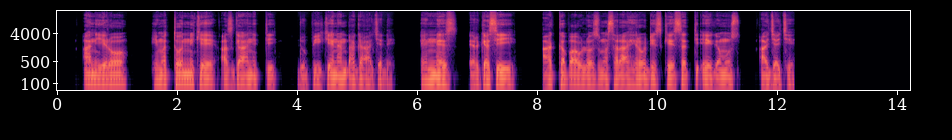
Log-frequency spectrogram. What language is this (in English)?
Oromo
